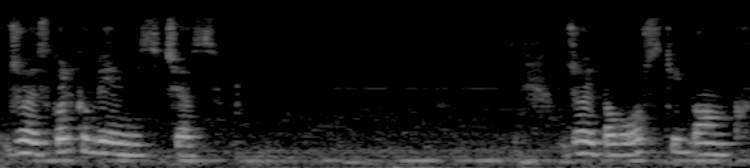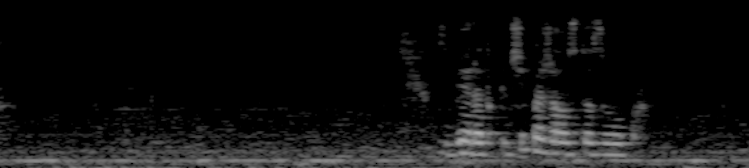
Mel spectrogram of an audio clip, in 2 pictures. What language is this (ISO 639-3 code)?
rus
